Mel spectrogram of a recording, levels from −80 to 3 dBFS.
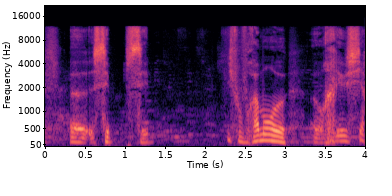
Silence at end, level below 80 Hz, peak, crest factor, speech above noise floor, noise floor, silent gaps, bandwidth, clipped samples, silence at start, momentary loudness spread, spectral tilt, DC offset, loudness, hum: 0 s; -52 dBFS; -2 dBFS; 18 dB; 28 dB; -46 dBFS; none; 12.5 kHz; under 0.1%; 0 s; 11 LU; -3 dB/octave; under 0.1%; -17 LUFS; none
